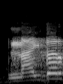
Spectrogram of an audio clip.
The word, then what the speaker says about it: neither: भी होता है, तो आप इसको ईदर भी पढ़ सकते हैं या आइदर भी पढ़ सकते हैं, नाइदर को नीदर भी पढ़ सकते हैं या फिर नाइदर भी पढ़ सकते हैं। तो देयर इज अ to type of pronunciation.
